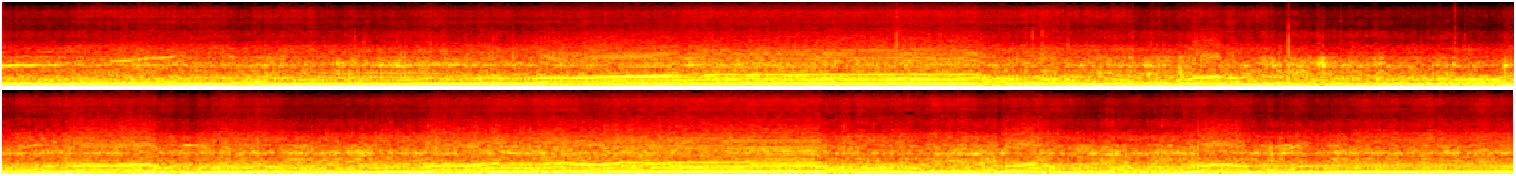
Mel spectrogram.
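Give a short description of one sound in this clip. A race car engine roars loudly up close, revving up and down through the gears.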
